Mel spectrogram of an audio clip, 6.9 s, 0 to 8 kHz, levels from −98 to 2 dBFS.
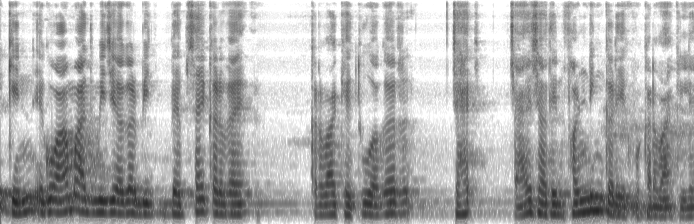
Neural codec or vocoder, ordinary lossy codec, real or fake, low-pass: none; none; real; none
